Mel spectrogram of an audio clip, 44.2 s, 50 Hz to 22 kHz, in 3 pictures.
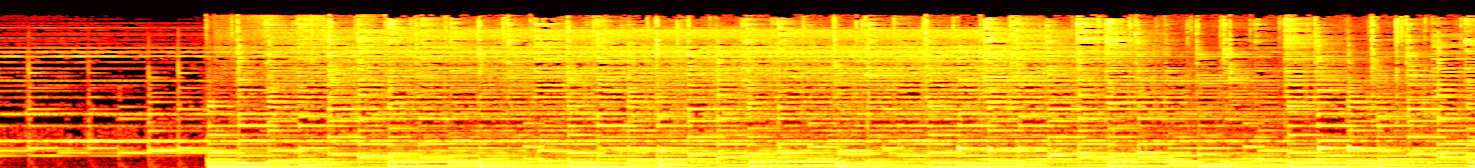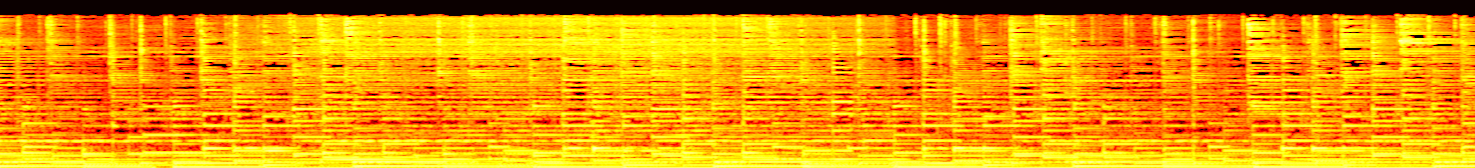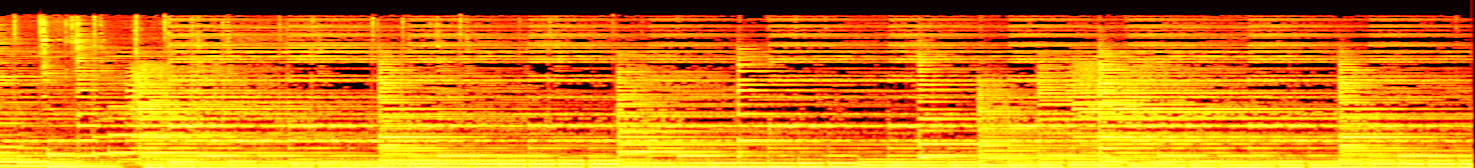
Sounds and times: Music: 0.0s - 44.2s.

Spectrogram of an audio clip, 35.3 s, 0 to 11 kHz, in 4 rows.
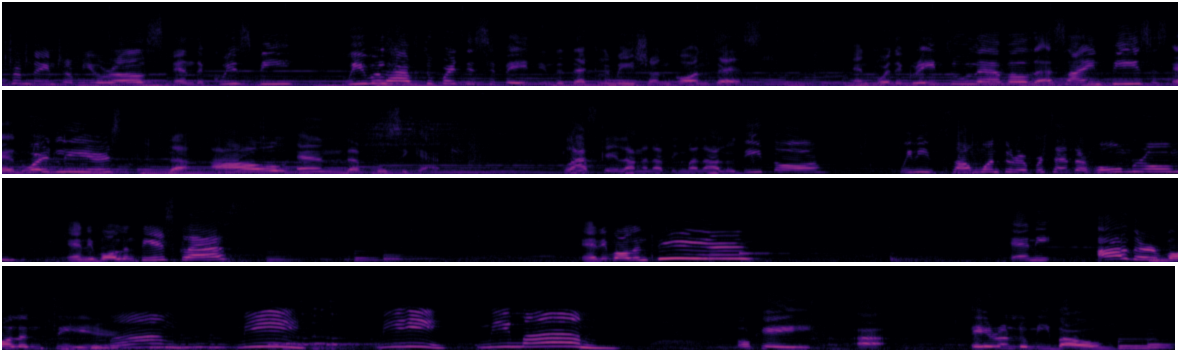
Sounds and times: Music: 0.0s - 14.3s, 19.6s - 21.0s, 26.2s - 29.1s, 34.8s - 35.2s.

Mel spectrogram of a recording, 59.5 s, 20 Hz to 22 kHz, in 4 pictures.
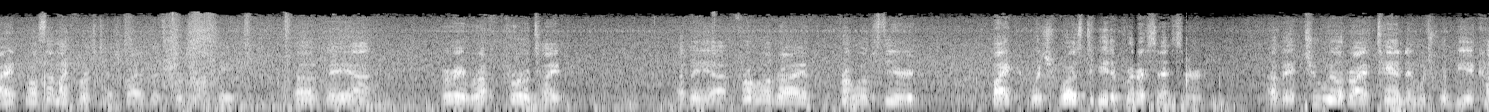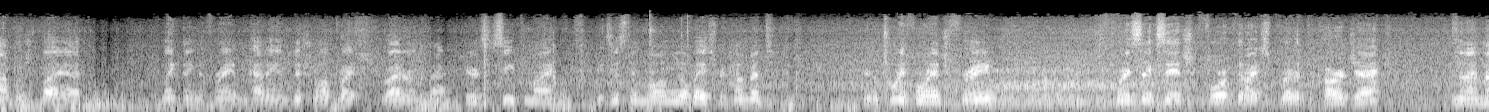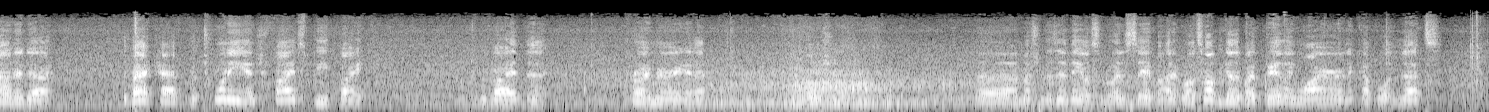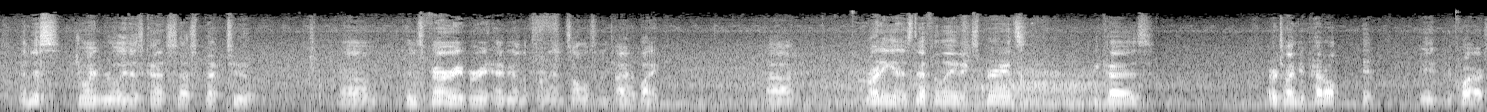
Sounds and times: Speech: 0.0s - 3.8s, 4.4s - 5.7s, 6.8s - 9.2s, 9.9s - 12.1s, 12.7s - 15.8s, 16.5s - 22.7s, 23.5s - 24.9s, 26.0s - 28.8s, 29.4s - 30.4s, 31.0s - 33.4s, 34.5s - 35.3s, 36.0s - 36.9s, 37.7s - 38.2s, 39.5s - 44.2s, 44.8s - 47.3s, 48.0s - 51.3s, 52.3s - 55.0s, 55.6s - 56.2s, 57.3s - 59.5s
Vehicle: 0.0s - 59.5s.

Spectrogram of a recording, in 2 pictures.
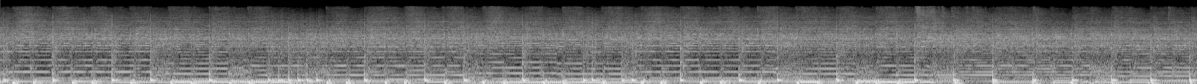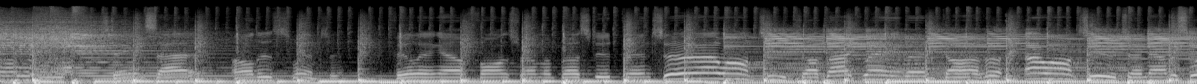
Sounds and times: Singing: 16.0s - 23.9s.

